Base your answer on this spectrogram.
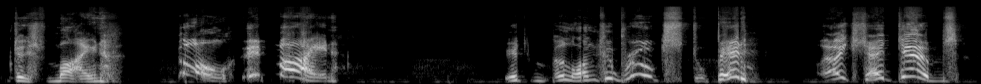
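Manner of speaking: high, loud ogre shout. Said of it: "and they say".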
